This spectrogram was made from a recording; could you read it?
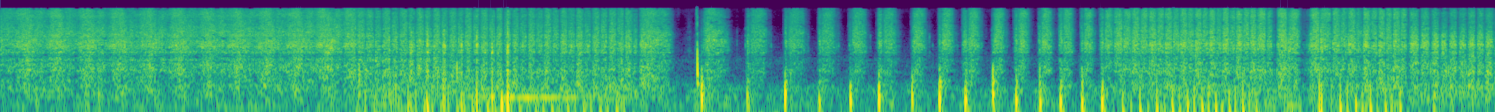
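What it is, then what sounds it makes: Wooden board. A layered scouring sponge held in the fingers is rubbed fast along the grain of a flat, solid, dark-grained wooden board, giving a steady, bright, hissing scrub. Partway through, the rubbing breaks into a quick run of separate, short strokes, then returns to continuous fast scrubbing to the end.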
